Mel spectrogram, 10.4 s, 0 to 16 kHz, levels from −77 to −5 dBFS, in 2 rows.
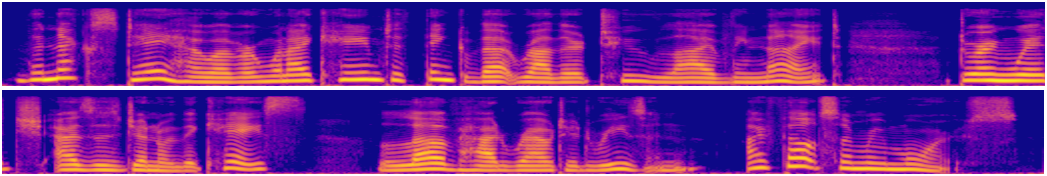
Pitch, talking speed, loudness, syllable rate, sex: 225 Hz, 175 wpm, -18 LUFS, 4.8 syllables/s, female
